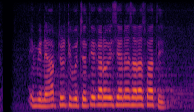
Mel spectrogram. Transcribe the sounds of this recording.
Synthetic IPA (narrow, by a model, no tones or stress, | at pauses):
impineap̚ʈulʈ̪ibut͡ʃət̪̚kekaɾois̬ijanas̬aɾaswat̪i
